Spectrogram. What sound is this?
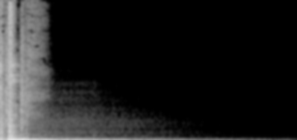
Big airgun, combined with added subbas and hall (sound needed bigger for the show). Recorded and mixed in Pro Tools. Different hit.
